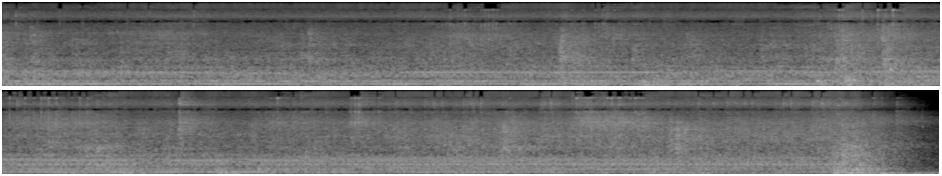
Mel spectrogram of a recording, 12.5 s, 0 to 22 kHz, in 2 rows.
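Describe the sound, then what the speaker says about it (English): A Genie IS550 garage door opener runs along its rail with a steady mechanical hum and a faint rattling rail noise, continuous and fairly quiet throughout, with a brief louder clunk near the end. "the rail's making a little bit of noise"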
